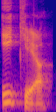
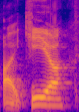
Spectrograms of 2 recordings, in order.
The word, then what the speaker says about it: IKEA: And at number 10, we move to a country that founded IKEA. That's actually the right pronunciation, not IKEA.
